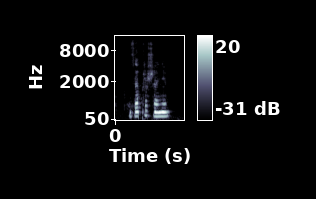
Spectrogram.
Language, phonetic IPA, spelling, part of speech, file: Polish, [ˌzaprɔˈʃɛ̃ɲɛ], zaproszenie, noun, LL-Q809 (pol)-zaproszenie.wav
